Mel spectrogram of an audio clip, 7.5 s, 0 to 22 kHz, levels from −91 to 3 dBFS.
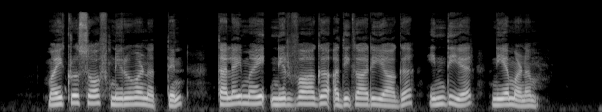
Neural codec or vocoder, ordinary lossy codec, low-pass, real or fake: none; MP3, 96 kbps; 14.4 kHz; real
